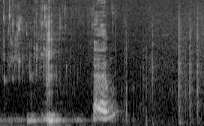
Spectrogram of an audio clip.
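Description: Whiskey poured from a bottle gives two brief, faint wet glugs, followed by light drips.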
